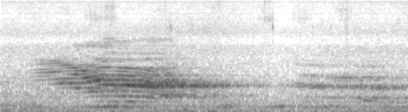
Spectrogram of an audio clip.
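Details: Red deer stags roaring during the evening rut; after dusk several bulls call over one another close to the recorder. A single drawn-out, moaning roar rich in harmonics swells near one second, then fades, and a fainter roar follows.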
